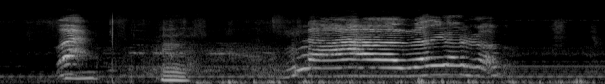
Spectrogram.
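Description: A young girl talks and squeals playfully close by.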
